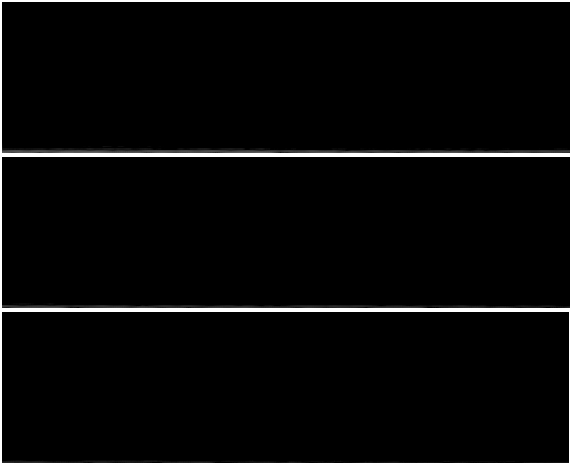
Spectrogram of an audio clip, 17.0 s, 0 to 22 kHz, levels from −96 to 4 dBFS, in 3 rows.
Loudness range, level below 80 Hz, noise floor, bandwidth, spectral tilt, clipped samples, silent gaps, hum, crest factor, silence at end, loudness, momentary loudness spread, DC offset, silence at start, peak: 4 LU; under -90 dBFS; under -90 dBFS; 1.3 kHz; -12.5 dB/octave; under 0.1%; none; none; 16 dB; 0 s; -66 LUFS; 6 LU; under 0.1%; 0 s; -56 dBFS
